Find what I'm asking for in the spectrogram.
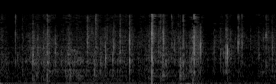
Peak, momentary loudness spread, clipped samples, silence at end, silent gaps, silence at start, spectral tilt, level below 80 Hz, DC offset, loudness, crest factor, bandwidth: -8 dBFS; 7 LU; under 0.1%; 0 s; none; 0 s; 0.5 dB/octave; -66 dBFS; under 0.1%; -40 LUFS; 36 dB; 11.5 kHz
